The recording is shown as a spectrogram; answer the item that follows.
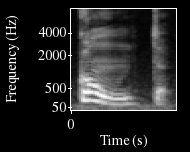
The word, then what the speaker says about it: compte: Seja no Facebook, seja no banco, a gente sempre vai dizer un compte. Conta, a gente não pronuncia esse P.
